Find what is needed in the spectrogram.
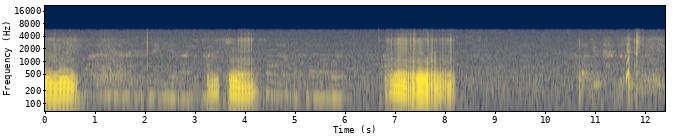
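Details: Fox terrier asleep: a few short, irregular snorting breaths with a voiced, buzzing quality, separated by quiet gaps; dog snoring.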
